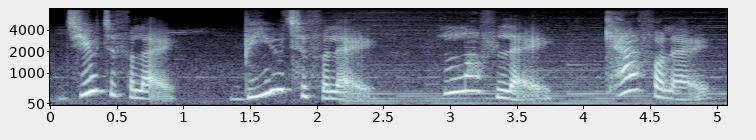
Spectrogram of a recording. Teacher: Notice how the British say the ly sounds in the end with a more of an ai sound. ai. So dutifully, beautifully, lovely, carefully.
